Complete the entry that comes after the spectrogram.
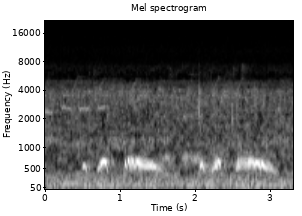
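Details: Spotted dove in a territorial encounter with a wild resident bird drawn to a decoy. Soft, fairly distant coo phrases are heard, each of short clipped notes then a long falling coo, twice in quick succession over steady background hiss.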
